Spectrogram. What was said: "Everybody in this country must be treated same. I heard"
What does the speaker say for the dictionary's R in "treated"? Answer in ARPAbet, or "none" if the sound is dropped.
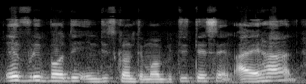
none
